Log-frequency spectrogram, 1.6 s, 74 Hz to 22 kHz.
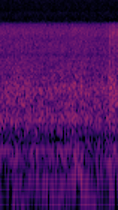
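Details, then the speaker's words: Low, steady motor hum with faint rhythmic rumble from a Doopser 8003-2 double electric breast pump running at a high suction level during unboxing and testing; described as small and quiet; breast pump motor running. "I like it this it's so handy it's so small and it's so quiet"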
